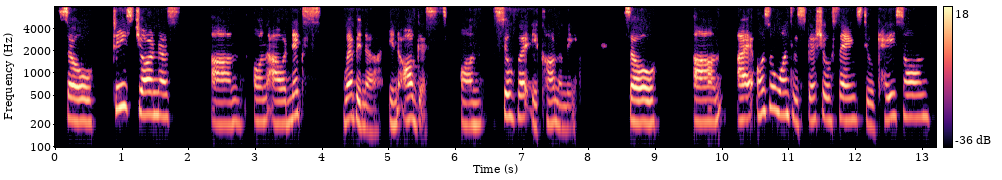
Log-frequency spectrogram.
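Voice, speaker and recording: A woman's voice: medium pitch, warm tone, no echo, low-quality recording. A woman moderating a webinar on a video call, closing with thanks and frequent "you know" fillers.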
